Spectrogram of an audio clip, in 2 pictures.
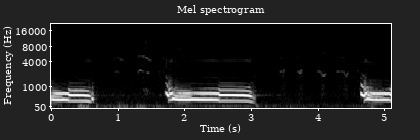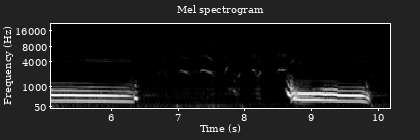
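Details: A male Bluetick Coonhound, tracking a scent on a walk all the way to a tree in the woods, bays with long, full-throated, slightly falling cries about every three seconds.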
